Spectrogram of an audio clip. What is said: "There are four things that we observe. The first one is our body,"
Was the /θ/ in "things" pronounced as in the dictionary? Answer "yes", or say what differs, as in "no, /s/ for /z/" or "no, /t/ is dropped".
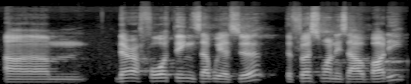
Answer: yes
